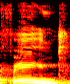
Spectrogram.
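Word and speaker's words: feign: फेंट।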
